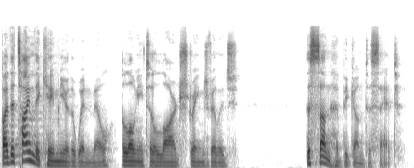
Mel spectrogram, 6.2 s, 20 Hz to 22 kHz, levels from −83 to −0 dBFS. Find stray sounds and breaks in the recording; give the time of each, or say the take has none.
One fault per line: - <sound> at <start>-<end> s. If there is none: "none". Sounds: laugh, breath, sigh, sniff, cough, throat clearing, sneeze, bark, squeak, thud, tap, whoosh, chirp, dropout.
none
